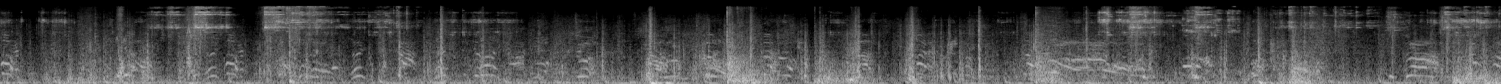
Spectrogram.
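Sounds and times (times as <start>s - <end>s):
fighters grunting and shouting: 0.0s - 15.0s.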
